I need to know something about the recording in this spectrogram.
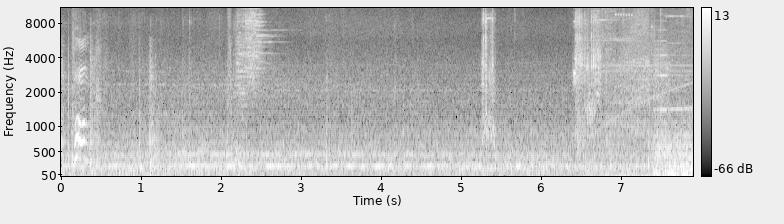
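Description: Footsteps scuff along hard ground.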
